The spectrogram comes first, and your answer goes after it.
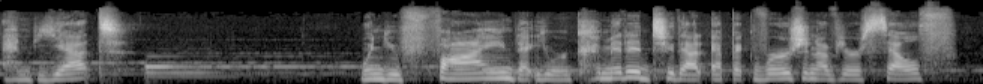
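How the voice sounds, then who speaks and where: Music plays in the background as a woman of medium pitch speaks at a very slow pace with fairly even intonation. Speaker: keynote speaker and executive coach. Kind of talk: motivational keynote talk.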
